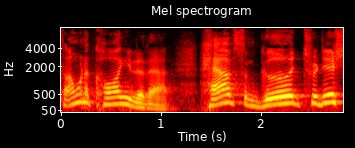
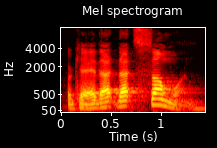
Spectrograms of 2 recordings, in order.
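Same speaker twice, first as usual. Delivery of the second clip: ordinary delivery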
